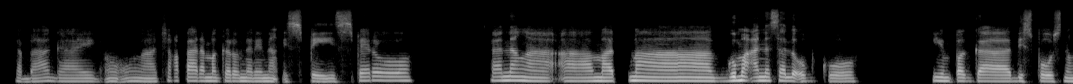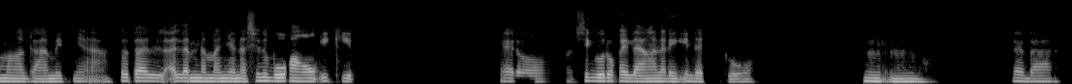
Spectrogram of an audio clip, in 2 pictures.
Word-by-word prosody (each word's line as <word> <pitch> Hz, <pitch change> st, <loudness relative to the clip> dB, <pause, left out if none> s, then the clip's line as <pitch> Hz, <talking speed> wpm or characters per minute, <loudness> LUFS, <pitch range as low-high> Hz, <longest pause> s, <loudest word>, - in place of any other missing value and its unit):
Sabagay, 145 Hz, -1 st, -5 dB
oo 140 Hz, -2 st, -4 dB
nga 140 Hz, -1 st, -2 dB
'tsaka 170 Hz, +4 st, -8 dB
para 165 Hz, -1 st, +1 dB
magkaroon 155 Hz, -1 st, 0 dB
na 150 Hz, -, -1 dB
rin 145 Hz, 0 st, +1 dB
ng 135 Hz, -, -3 dB
space. 135 Hz, +1 st, -2 dB
Pero 180 Hz, 0 st, 0 dB, 0.8 s
sana 180 Hz, +1 st, +3 dB
nga, 165 Hz, -2 st, +3 dB, 0.2 s
ah, 155 Hz, 0 st, +1 dB
mag 160 Hz, -1 st, +4 dB, 1.1 s
gumaan 175 Hz, 0 st, +6 dB
na 175 Hz, -, +2 dB
sa 175 Hz, -2 st, +2 dB
loob 155 Hz, -2 st, 0 dB
ko 145 Hz, 0 st, -2 dB, 0.7 s
yung 165 Hz, -2 st, +1 dB
pagka-dispose 150 Hz, -2 st, +1 dB
nung 145 Hz, -1 st, +1 dB
mga 140 Hz, 0 st, 0 dB
gamit 135 Hz, 0 st, -3 dB
niya. 140 Hz, -1 st, -7 dB
Tutal 155 Hz, -2 st, 0 dB
alam 150 Hz, +1 st, 0 dB
naman 145 Hz, 0 st, +1 dB
niya 140 Hz, -1 st, +2 dB
na 140 Hz, -, 0 dB
sinubukan 155 Hz, -1 st, +2 dB
kong 145 Hz, +1 st, 0 dB
i-keep. 150 Hz, -3 st, -5 dB, 1.5 s
Pero, 135 Hz, -3 st, -7 dB, 0.2 s
siguro 155 Hz, +3 st, 0 dB
kailangan 140 Hz, -2 st, +1 dB
na -, -, 0 dB
ring 140 Hz, +1 st, -2 dB
i-let 135 Hz, -2 st, -3 dB, 0.2 s
go. 125 Hz, 0 st, -6 dB, 1.1 s
Mm 135 Hz, -3 st, -1 dB, 0.9 s
di 150 Hz, -, -3 dB
ba? 140 Hz, -1 st, -6 dB
145 Hz, 125 wpm, -24 LUFS, 140-160 Hz, 1.5 s, gumaan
